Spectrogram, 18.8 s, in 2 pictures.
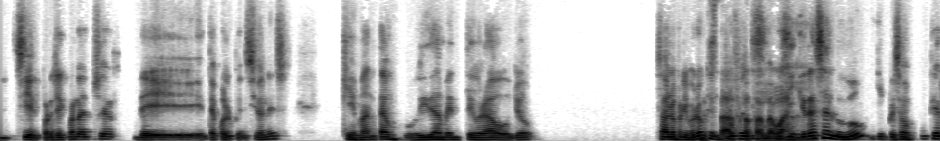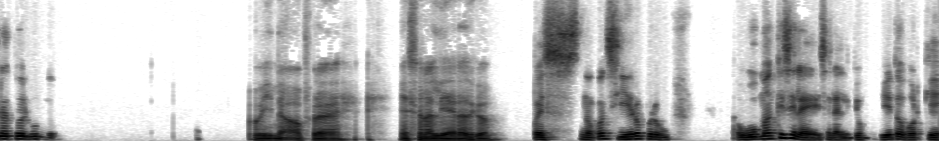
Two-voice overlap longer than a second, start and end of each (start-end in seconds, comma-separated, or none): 7.0-8.2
